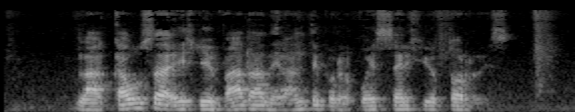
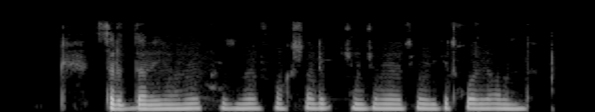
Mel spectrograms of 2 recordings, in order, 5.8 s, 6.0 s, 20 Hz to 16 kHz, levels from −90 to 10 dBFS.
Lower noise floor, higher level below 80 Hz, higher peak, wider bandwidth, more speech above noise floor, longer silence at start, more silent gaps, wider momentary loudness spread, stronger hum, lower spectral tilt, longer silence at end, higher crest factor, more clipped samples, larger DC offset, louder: second, -58 dBFS vs -89 dBFS; first, -60 dBFS vs -66 dBFS; second, -8 dBFS vs -4 dBFS; first, 11.5 kHz vs 7.4 kHz; second, 34 dB vs 64 dB; first, 0.75 s vs 0.6 s; neither; first, 22 LU vs 8 LU; neither; second, -6 dB/octave vs -9.5 dB/octave; second, 0.35 s vs 0.7 s; second, 16 dB vs 22 dB; neither; neither; first, -24 LUFS vs -27 LUFS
